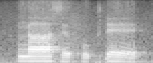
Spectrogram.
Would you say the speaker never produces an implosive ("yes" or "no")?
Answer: no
